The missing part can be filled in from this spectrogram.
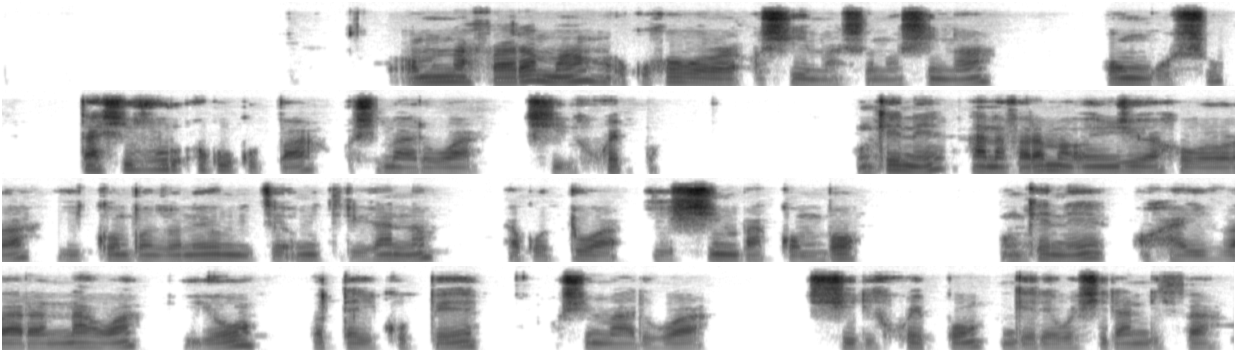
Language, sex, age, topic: Oshiwambo, male, 25-35, agriculture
